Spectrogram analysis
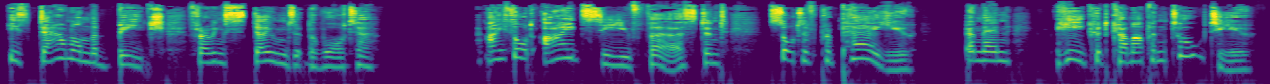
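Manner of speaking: earnest daughter explaining to her father; young daughter's voice. Acted.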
